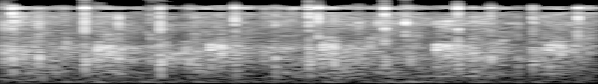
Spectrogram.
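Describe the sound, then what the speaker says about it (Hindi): Audience applause at a World Hindi Day gathering in Tokyo, Japan: dense, steady clapping from many hands fills the whole stretch at moderate loudness, with no voices over it. "फिर मास्टर हार्दिक का जोरदार ताली हो जाइए।"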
